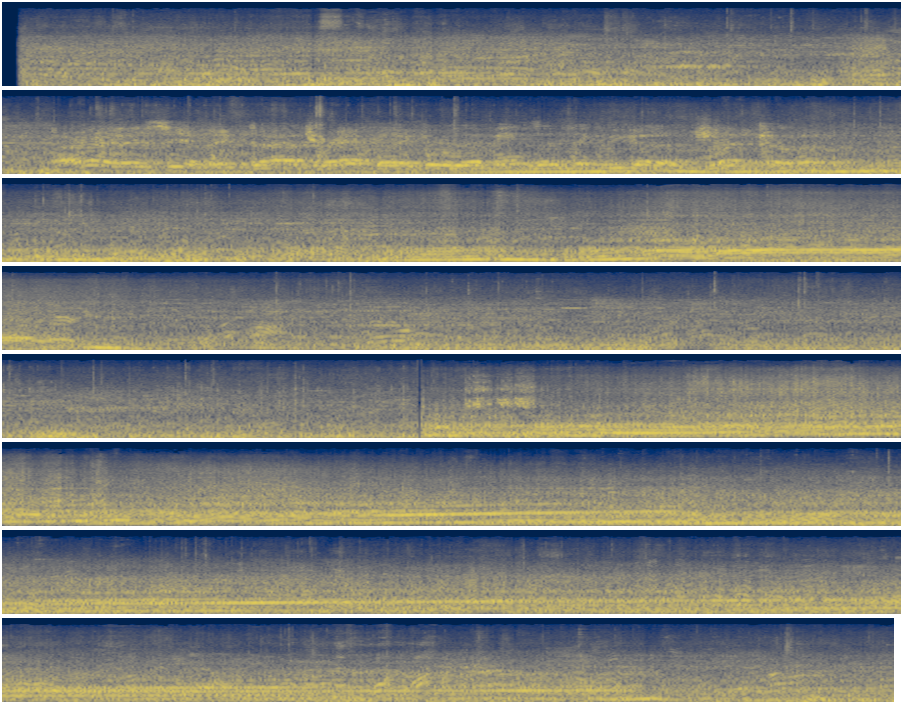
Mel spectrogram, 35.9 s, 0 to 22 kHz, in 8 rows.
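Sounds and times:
car engine rumbling: 0.1s - 35.9s
people's voices: 0.1s - 35.9s.

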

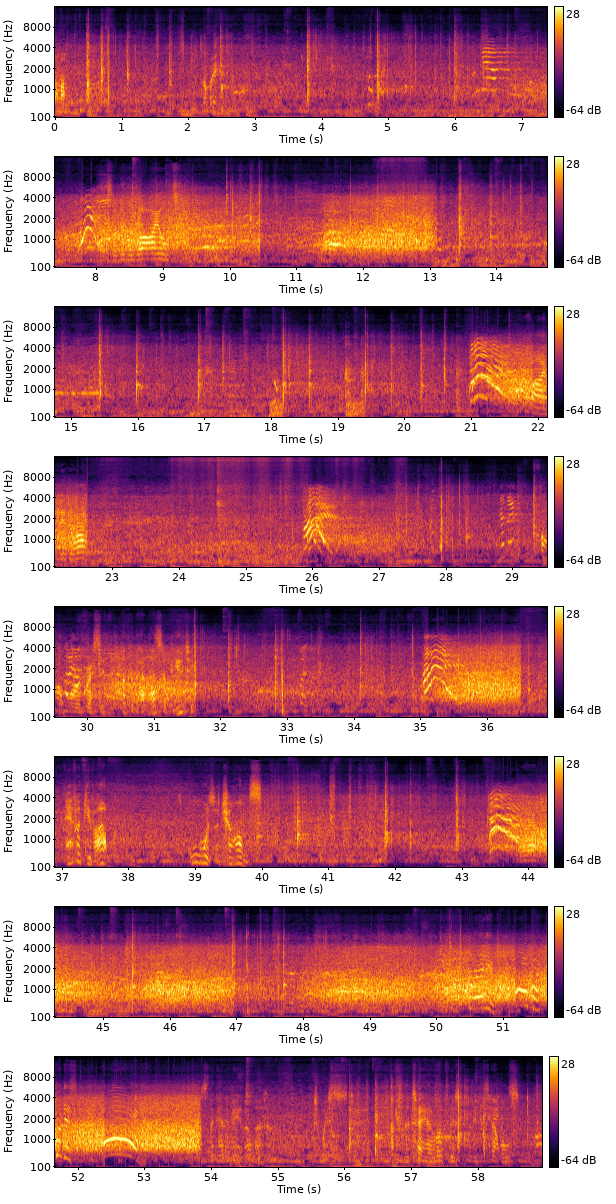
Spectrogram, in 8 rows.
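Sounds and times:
crowd shouting and cheering: 0.0s - 58.9s
racket hitting shuttlecock: 9.2s - 11.1s, 15.4s - 16.2s, 18.1s - 20.8s, 41.8s - 43.2s, 46.7s - 47.9s.

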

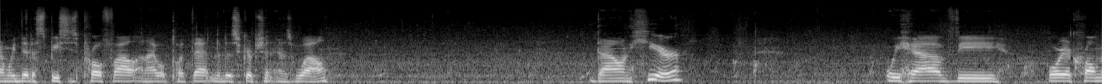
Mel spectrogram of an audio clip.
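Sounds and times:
sponge filters bubbling: 0.0s - 11.0s
air pumps hissing: 2.2s - 10.9s.

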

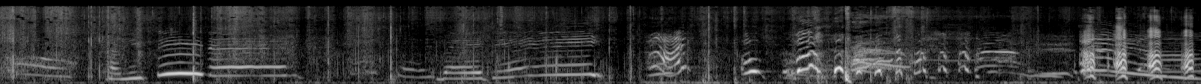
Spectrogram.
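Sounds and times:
footsteps in dry leaves: 0.0s - 11.9s.

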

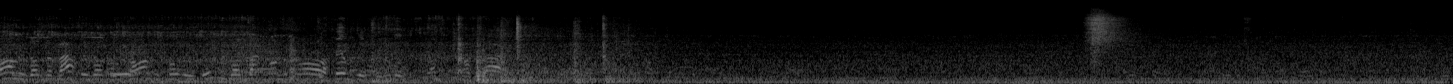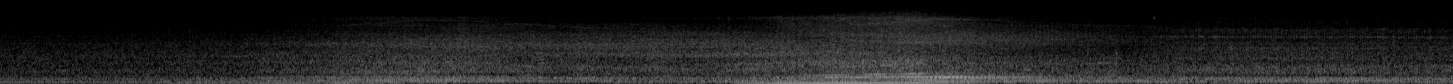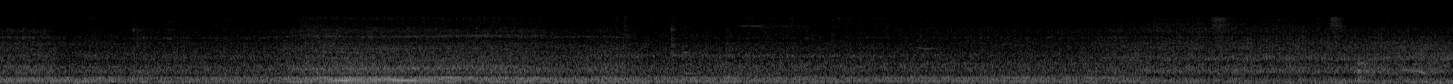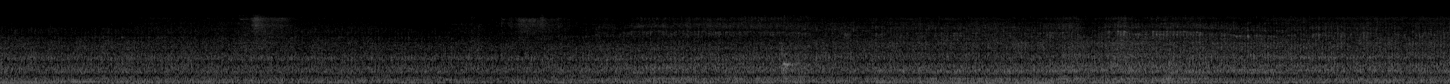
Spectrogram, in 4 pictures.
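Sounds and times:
lorry diesel engines passing: 0.0s - 58.0s
air brake hiss: 10.8s - 11.5s, 46.0s - 46.6s, 48.7s - 49.2s.

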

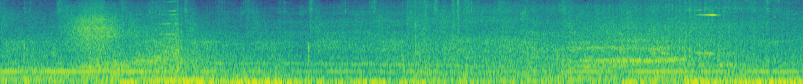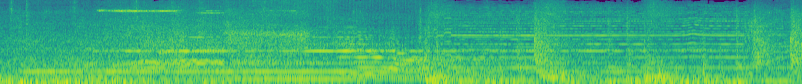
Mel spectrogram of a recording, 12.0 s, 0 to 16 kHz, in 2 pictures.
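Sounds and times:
vehicle engines rumbling: 0.0s - 11.7s
film background music: 0.0s - 12.0s.

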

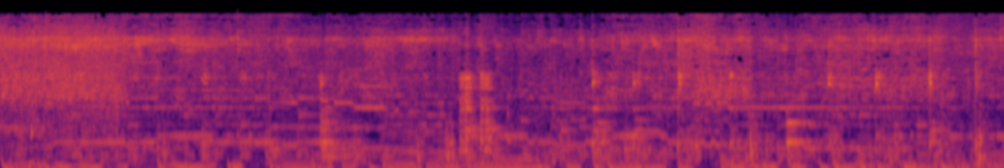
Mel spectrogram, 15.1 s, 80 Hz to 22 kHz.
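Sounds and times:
background music: 0.0s - 15.0s
vegetables sizzling in oil: 0.0s - 15.0s
metal spatula scraping a wok: 0.4s - 15.0s.

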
